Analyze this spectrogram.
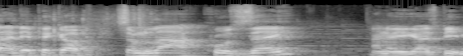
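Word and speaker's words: Le Creuset: Then I did pick up some La Cousée. I know you guys beat me up on the last time I said La Croisette and pronounced the T, but in really good condition here.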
